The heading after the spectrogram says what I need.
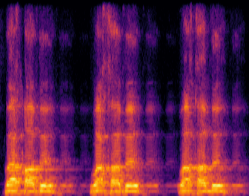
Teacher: by the end of every qalqala letters here in this surah, it carries strong qalqala, more than the weak shape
